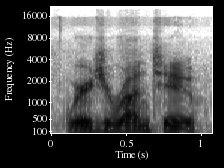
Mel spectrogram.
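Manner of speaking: ordinary delivery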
